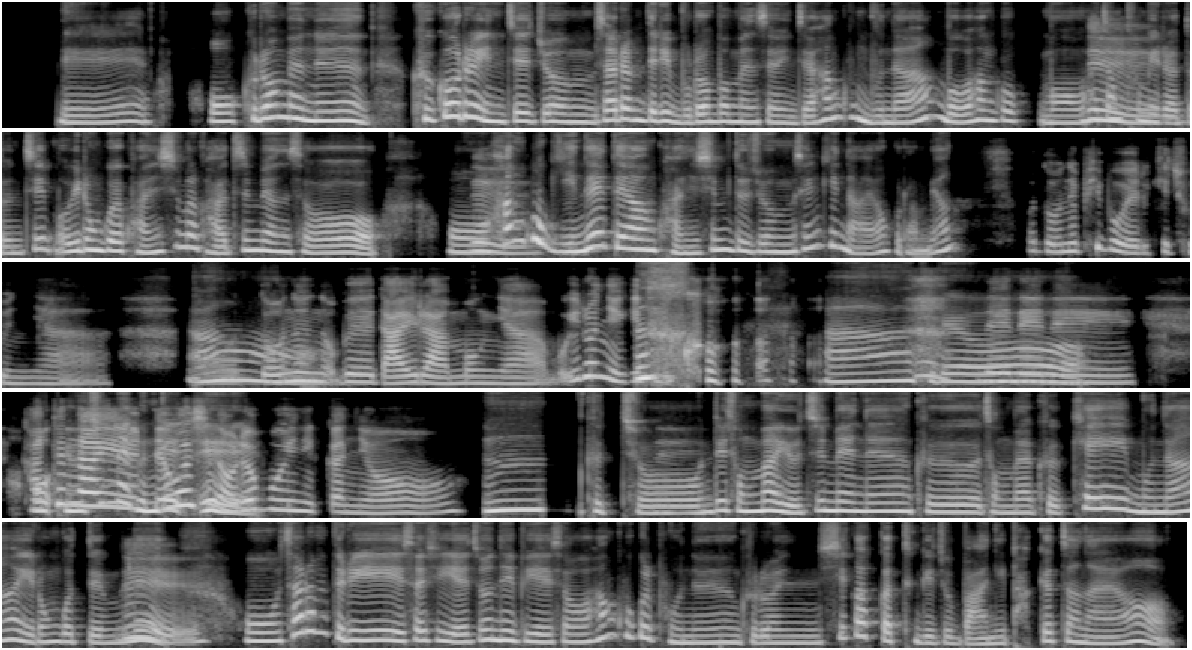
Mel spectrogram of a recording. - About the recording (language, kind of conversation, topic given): Korean, podcast, 현지인들과 친해지게 된 계기 하나를 솔직하게 이야기해 주실래요?
- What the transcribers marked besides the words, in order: laugh; other background noise; laughing while speaking: "듣고"; laugh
